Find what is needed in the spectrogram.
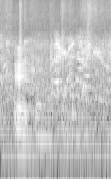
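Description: A brief vocal sound about a third of a second in, then faint background voices of children playing.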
